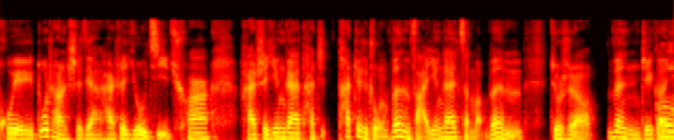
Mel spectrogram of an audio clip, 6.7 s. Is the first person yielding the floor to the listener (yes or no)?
yes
